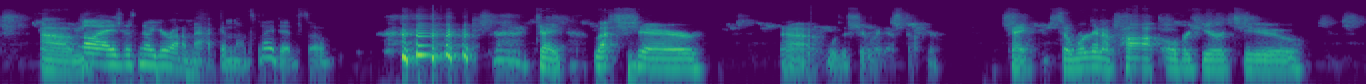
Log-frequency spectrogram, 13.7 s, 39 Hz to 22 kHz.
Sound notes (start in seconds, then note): 3.8 laughs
